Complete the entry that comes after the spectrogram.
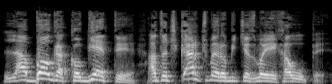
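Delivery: loud, high scolding; sharp reprimand. Acted. Hanka scolding both brawling women, loud. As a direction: stop them sharply. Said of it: "ostro powstała na obie".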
